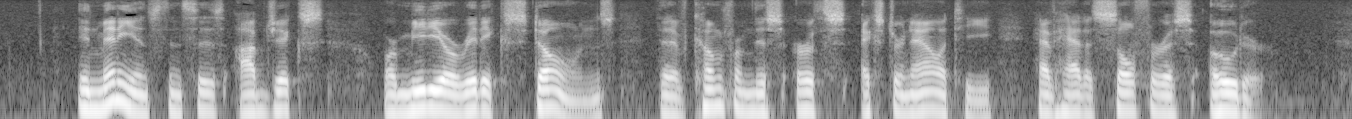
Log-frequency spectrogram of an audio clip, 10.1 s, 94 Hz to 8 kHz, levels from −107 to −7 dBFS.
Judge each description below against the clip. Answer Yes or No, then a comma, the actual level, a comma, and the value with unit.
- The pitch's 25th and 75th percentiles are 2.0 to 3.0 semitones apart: Yes, narrow, 2.5 semitones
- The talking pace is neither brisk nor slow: No, slow, 110 wpm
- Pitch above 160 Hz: No, low, 120 Hz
